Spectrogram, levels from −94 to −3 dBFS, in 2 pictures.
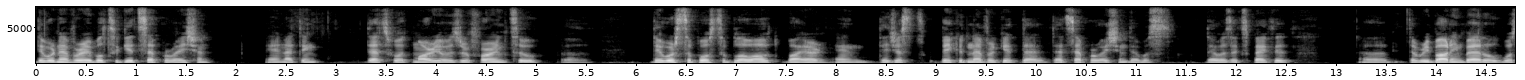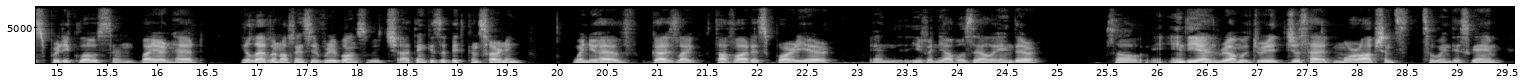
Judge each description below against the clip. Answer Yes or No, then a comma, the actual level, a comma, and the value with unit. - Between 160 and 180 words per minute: Yes, average, 170 wpm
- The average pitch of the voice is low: Yes, very low, 95 Hz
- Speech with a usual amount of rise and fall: No, narrow, 1.7 semitones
